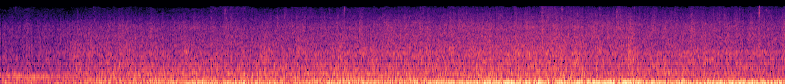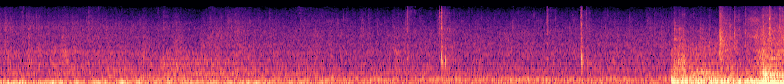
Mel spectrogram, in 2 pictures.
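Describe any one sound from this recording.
An elevator hums and rumbles as it rises.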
